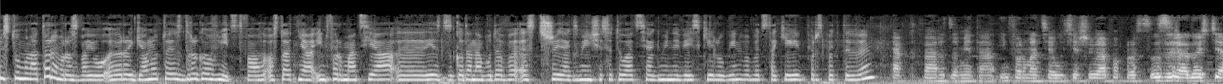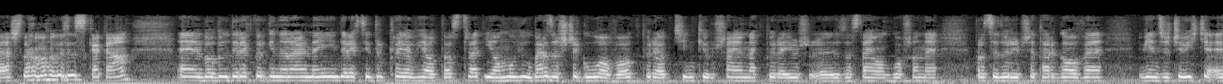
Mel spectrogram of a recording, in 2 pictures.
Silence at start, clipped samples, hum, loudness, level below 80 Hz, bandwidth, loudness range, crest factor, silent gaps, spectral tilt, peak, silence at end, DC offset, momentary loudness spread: 0 s; 0.4%; none; -9 LUFS; -30 dBFS; 11 kHz; 4 LU; 8 dB; none; -4 dB/octave; 0 dBFS; 0 s; under 0.1%; 7 LU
